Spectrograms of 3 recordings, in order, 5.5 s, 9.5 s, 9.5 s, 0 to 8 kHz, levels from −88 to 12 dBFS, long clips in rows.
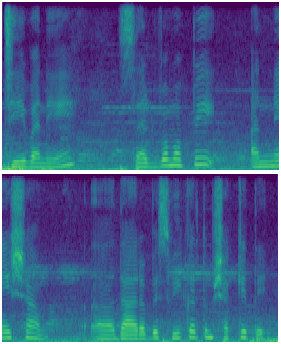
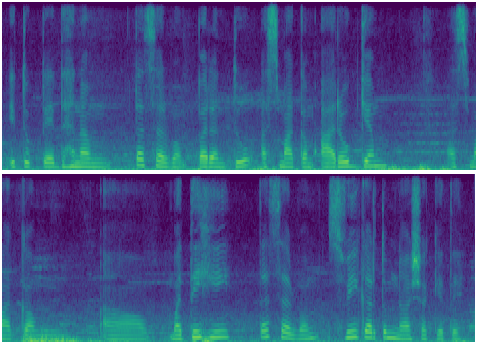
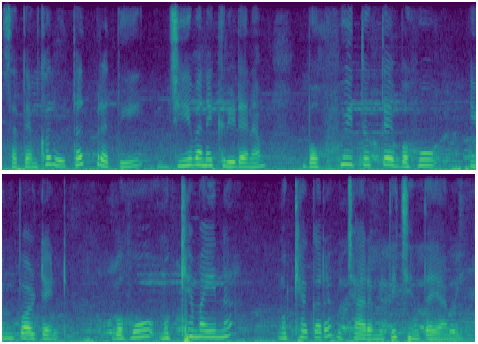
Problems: constant background noise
